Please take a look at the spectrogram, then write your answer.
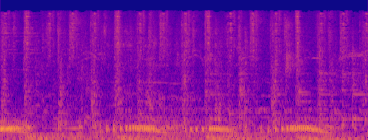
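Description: Racing pigeons coo close by in a loft, a soft throaty rolling call repeating in several bursts over a low background murmur.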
